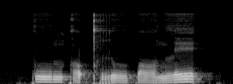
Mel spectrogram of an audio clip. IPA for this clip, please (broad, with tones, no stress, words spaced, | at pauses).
kuː˧ŋ kɔ˨˩ʔkʰruː˨˩pɔː˩˦n le˥˩k̚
